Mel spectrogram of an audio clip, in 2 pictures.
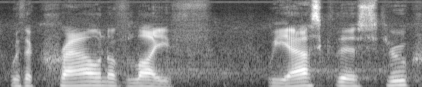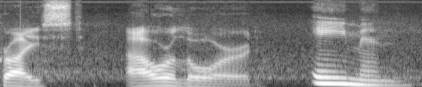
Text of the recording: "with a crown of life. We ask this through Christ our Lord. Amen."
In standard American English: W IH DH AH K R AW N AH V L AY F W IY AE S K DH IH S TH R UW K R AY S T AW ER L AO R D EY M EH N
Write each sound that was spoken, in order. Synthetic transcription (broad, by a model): W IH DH AH K R AW N AH V L AY F W IY AE S K DH IH S TH R UW K R AY S T AW ER L AO R D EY M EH N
